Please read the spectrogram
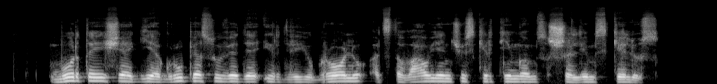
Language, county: Lithuanian, Vilnius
